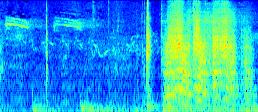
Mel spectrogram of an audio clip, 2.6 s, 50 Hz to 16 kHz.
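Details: Barn-find Willys Jeep 4-cylinder, year unknown, run on a 12 V battery, points filed: short burst of steady cranking, spins over but never catches; cranking no-start.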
